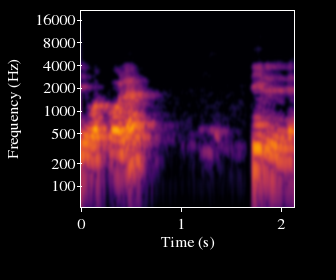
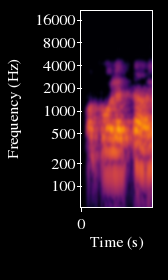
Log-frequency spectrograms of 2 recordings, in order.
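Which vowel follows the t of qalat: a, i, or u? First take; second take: i; a. First: The t is followed by an i vowel. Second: The t is followed by an a vowel. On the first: The speaker calls it right. "Jadi waqalatil" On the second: The speaker calls it wrong.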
